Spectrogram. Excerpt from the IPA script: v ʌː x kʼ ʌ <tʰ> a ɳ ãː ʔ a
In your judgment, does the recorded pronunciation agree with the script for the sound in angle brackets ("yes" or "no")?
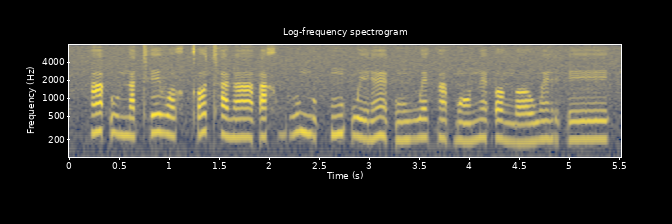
yes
